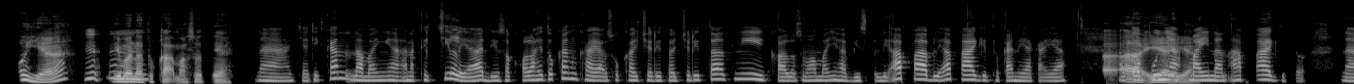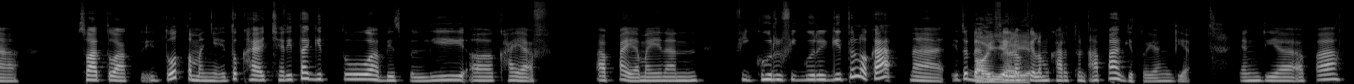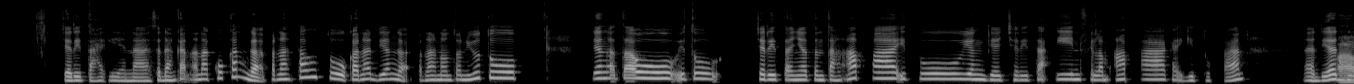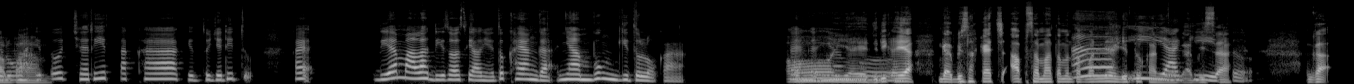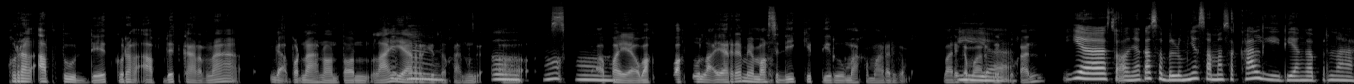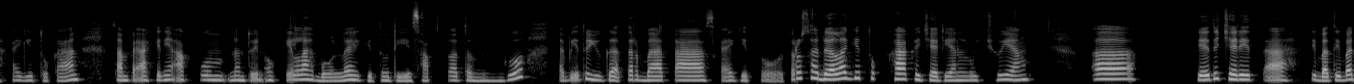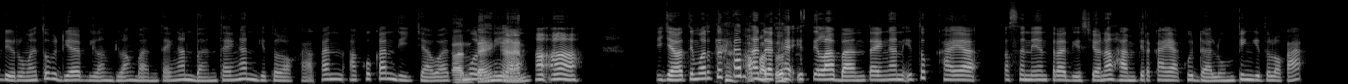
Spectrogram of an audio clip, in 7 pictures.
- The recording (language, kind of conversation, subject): Indonesian, podcast, Bagaimana kalian mengatur waktu layar gawai di rumah?
- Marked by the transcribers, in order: lip smack; in English: "catch up"; in English: "up to date"; in English: "update"; tapping; chuckle; other background noise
